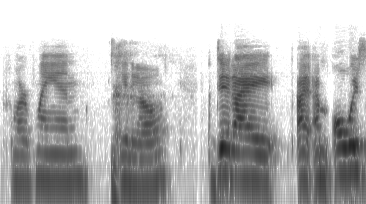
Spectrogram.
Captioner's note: chuckles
